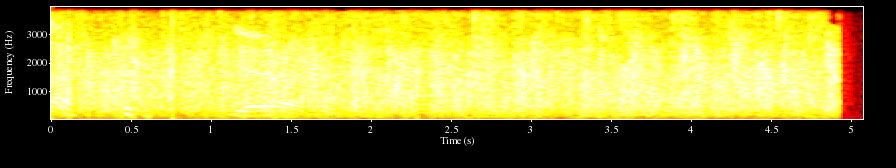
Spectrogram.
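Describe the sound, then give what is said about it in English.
A crowd claps steadily for about five seconds, a dense, even wash of applause with some voices mixed in, then it cuts off abruptly. “I know that was a short, short hand clap”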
